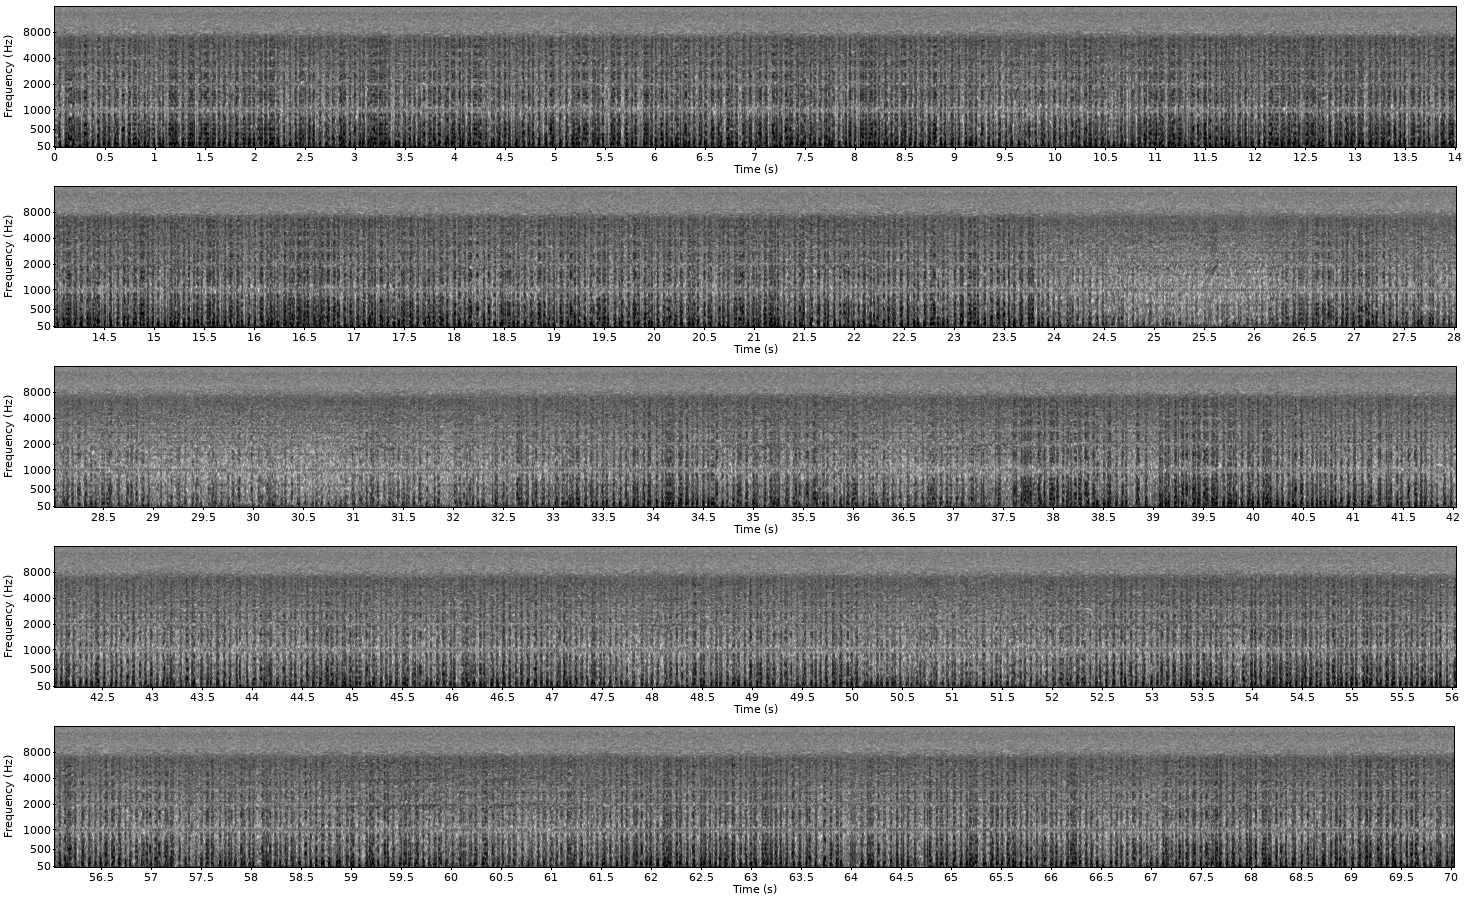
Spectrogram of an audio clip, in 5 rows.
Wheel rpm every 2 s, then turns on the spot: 230, 230, 230, 200, 190, 220, 230, 220, 230, 230, 220, 230, 230, 240, 230, 230, 230, 230, 230, 230, 230, 230, 230, 230, 230, 200, 200, 190, 130, 210, 230, 230, 240, 230, 230.
none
